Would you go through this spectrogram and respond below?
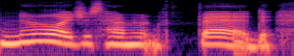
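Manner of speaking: plain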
